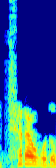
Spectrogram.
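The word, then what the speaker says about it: 背: 배이블하면 등지고 있으면은 보이지 않는다는 뜻인데 여기에 배자는 예전에는 흔히 패라고도 많이 읽었습니다. 근데 요즘에는 사전 같은데 보면 주로 다 배라고 돼 있기 때문에 그냥 배라고 읽으셔도 괜찮을 것 같으네요.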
